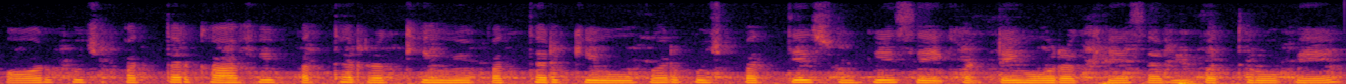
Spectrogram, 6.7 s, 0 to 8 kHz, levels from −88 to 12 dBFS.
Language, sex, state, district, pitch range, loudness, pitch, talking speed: Hindi, female, Punjab, Fazilka, 200-225 Hz, -15 LUFS, 215 Hz, 180 wpm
